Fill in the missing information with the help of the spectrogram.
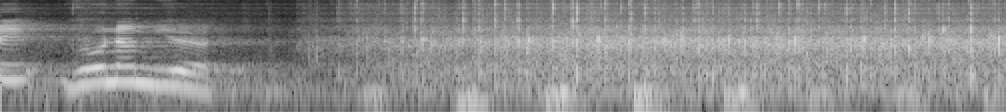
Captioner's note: audience applauding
